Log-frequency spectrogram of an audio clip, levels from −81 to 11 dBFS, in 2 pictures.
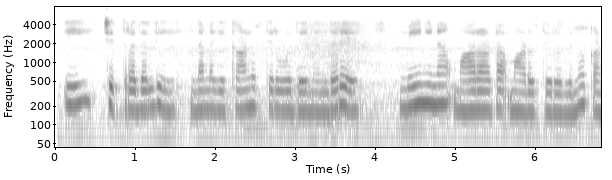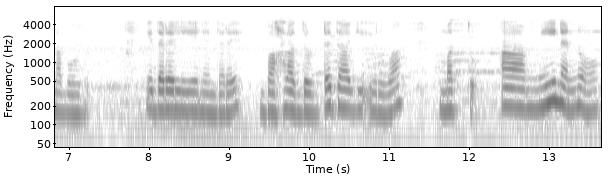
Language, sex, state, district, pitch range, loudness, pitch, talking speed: Kannada, female, Karnataka, Dharwad, 170-195 Hz, -44 LUFS, 180 Hz, 70 wpm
